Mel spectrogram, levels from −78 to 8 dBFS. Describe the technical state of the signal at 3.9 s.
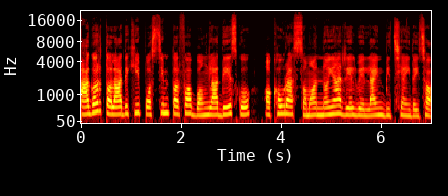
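Generation loss runs through the whole clip, 3.9 s included: the speech sounds swirly, smeared and hollow, with blurred attacks, likely from about four successive MP3 passes near 100 kbit/s, each requantising on a shifted frame grid so noise and spectral holes accumulate.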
